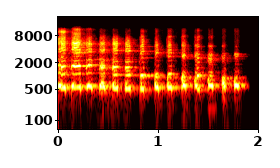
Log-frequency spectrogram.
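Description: A person's high-pitched voice in a rapid run of short staccato syllables, about ten a second at a nearly steady pitch, like a giggle or a comic vocal sound effect.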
